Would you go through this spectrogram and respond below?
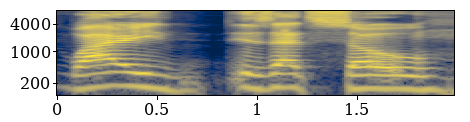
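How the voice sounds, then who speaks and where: A man in his thirties co-hosting a podcast in casual chat, animated, acting out quoted lines. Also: on the high side, slow pace, vocal fry. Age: 30s. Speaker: podcast co-host.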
